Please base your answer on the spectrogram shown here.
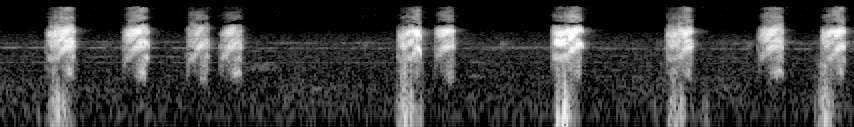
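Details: Distress cries of a bird used to lure others into traps: loud grating squawks, often in pairs, with gaps of up to a second and a half between groups, against a quiet background.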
